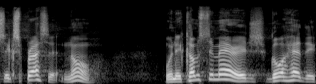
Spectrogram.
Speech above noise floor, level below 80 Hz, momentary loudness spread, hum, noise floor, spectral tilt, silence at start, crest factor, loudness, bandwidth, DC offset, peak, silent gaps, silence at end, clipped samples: 41 dB; -64 dBFS; 7 LU; none; -56 dBFS; -4 dB/octave; 0 s; 16 dB; -16 LUFS; 16 kHz; under 0.1%; 0 dBFS; none; 0 s; under 0.1%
